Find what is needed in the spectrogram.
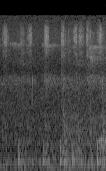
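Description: Marker pen writing on a whiteboard, in short irregular strokes of the tip.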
